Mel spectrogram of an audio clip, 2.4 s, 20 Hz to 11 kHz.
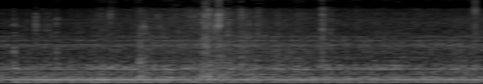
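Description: SilverCrest Monsieur Cuisine Edition Plus food processor running at speed 1: a steady low motor hum with a few faint light ticks, stirring the escarole soup as it heats, set to 100 °C.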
